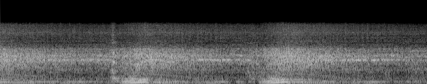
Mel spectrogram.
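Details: BMW E30 with an M30B35 engine: a thin, steady whine sits above the engine as it revs up and settles. It is an engine-driven whine whose source is not pinned down.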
